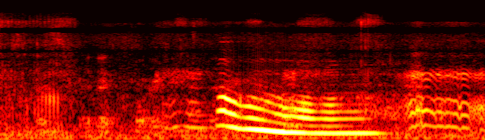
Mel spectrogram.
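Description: A woman's drawn-out, falling coo about a second in, gliding down and holding on one low note: the loudest sound. Around it are a newborn's small whimpers and grunts.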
